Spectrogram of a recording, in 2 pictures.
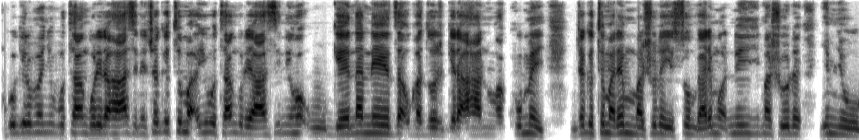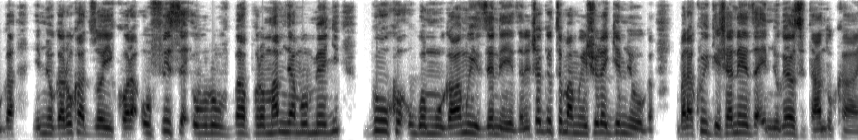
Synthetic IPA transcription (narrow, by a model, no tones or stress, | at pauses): uɡuɡiɾuumeɲiuuβutaːŋɡuɾiɾahaːsinit͡ʃo̞ɡitumajuβutaːŋɡuɾiɾahaːsiniho̞uɡe̞ːndane̞ːzaukazo̞ːɡiɾaːhaːnhuβakome̞jenit͡ʃo̞ɡitumaɾiomumaʃuːɾe̞jisuːmbehaɾimonimaʃuːɾe̞jimɲuːɡa | imjuːɡaɾukazo̞ːjiko̞ɾaʔufise̞ʔuuɾupapuɾomhamɲaβume̞ɲi | b̚ɡuːko̞ʔub̚ɡo̞muːɡaβamŋwiːze̞ne̞ːzanit͡ʃo̞ɡitumamŋiːʃuːɾe̞ɾɟimɲuːɡaβaɾakwiːɡiʃ̬ane̞ːzaimɲuːɡajo̞ːs̬itaːndukaːɲe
